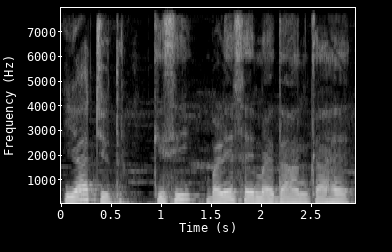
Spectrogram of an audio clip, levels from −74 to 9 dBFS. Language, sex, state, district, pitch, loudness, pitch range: Hindi, male, Uttar Pradesh, Lucknow, 155 Hz, -13 LUFS, 145-175 Hz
